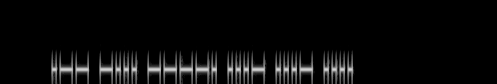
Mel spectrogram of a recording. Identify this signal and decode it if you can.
Morse code, heard as a keyed tone, about 30 wpm, 700 Hz. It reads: WB9VVH
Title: USA Call Signs 30wpm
